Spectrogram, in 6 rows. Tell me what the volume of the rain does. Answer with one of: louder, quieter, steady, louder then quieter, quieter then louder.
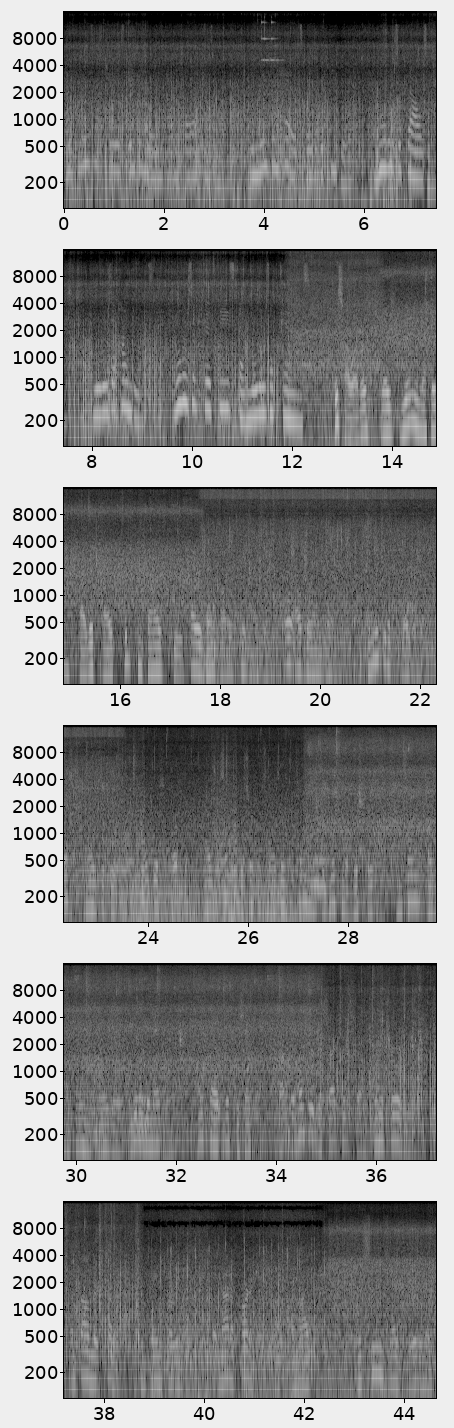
steady.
